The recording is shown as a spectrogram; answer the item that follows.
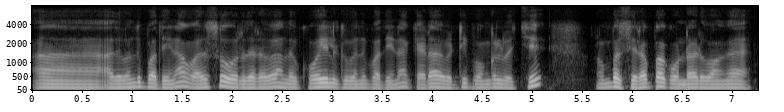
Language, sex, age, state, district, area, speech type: Tamil, male, 45-60, Tamil Nadu, Erode, rural, spontaneous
